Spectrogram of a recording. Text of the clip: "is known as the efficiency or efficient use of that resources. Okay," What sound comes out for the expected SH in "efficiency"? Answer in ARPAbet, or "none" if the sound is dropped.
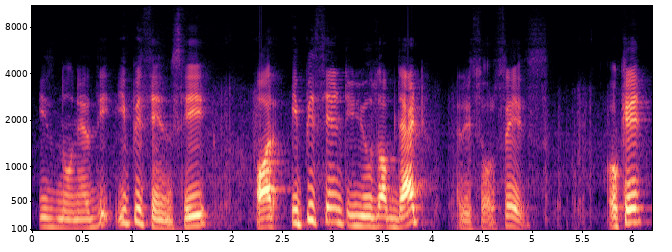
S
